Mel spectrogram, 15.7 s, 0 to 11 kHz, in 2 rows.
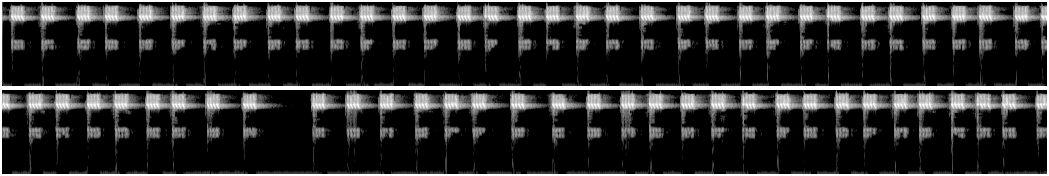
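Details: A two-spotted cricket from the National Institute of Biological Resources' 2020 collection gives sharp, high chirps in rapid succession. They break off for about half a second near the ten-second mark and then resume at the same pace, with a quiet background.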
